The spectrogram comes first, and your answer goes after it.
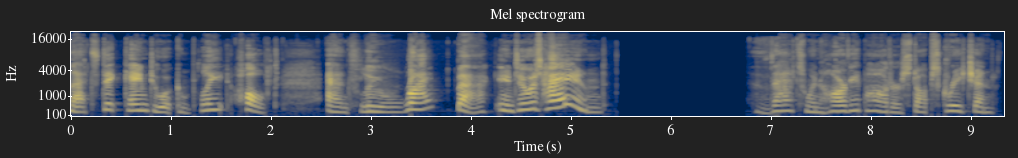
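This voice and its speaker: A woman voicing a folksy, wonderstruck farmer who recalls a magical childhood summer in expressive storybook narration. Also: a little high, no room sound, studio quality. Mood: awed, scared. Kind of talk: storybook first-person narration.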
